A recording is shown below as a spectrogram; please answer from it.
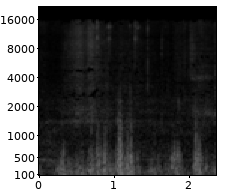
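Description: Low, gusty wind buffets the microphone in uneven bursts on a cold, cloudy Berlin street, rumbling close and loud with no voices.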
